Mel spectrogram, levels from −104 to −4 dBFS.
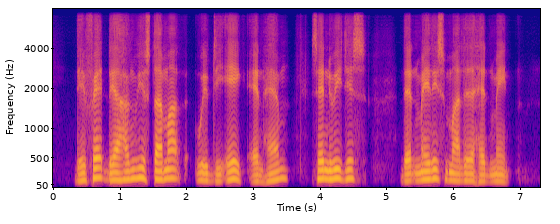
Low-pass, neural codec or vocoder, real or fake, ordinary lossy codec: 7.2 kHz; codec, 16 kHz, 0.3 kbps, FocalCodec; fake; none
